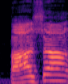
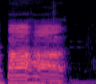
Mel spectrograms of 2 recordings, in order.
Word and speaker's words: baja: Is it said baja or baja? Well, yeah, it's it's a Spanish word, so the J would be pronounced like an H, right?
